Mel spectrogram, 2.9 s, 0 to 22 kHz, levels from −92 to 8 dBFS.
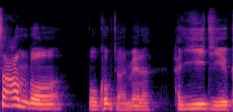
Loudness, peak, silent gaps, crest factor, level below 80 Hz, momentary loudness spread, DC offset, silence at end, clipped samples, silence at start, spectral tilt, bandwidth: -23 LUFS; -6 dBFS; none; 14 dB; -68 dBFS; 12 LU; under 0.1%; 0 s; under 0.1%; 0 s; -6.5 dB/octave; 12.5 kHz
